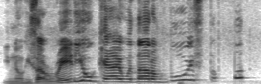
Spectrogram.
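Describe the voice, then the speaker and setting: A man's voice: very high-pitched, wildly swooping pitch, fairly quick, a bit bright. A man in a casual podcast chat, joking and swearing in loose slang.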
